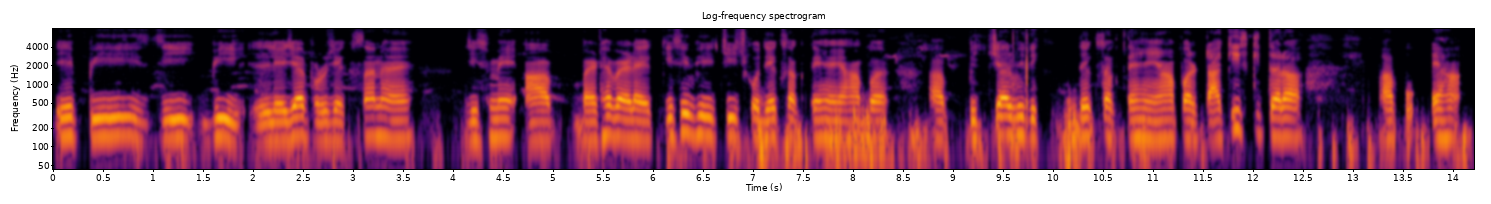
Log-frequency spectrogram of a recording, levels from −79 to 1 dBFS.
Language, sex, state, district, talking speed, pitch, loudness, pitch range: Hindi, male, Chhattisgarh, Korba, 135 wpm, 135 Hz, -22 LUFS, 125-145 Hz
